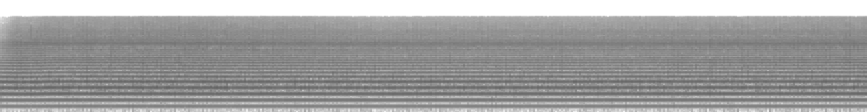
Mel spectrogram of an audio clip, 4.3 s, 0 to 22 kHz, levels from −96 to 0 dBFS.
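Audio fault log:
Nothing to flag in this bit of music; there's no fault to log here.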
